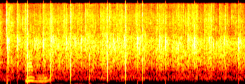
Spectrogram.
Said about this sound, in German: für die Zuschauer klatschen heute Morgen.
